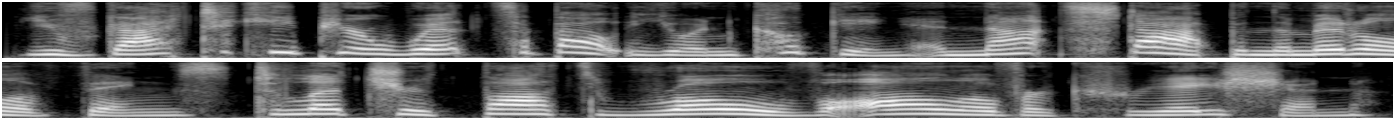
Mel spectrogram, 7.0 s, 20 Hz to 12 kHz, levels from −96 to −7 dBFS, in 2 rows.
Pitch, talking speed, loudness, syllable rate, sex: 240 Hz, 225 wpm, -18 LUFS, 4.7 syllables/s, female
